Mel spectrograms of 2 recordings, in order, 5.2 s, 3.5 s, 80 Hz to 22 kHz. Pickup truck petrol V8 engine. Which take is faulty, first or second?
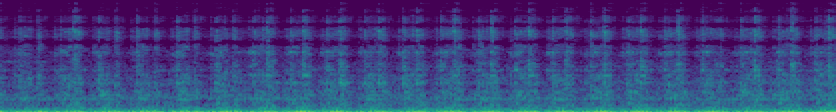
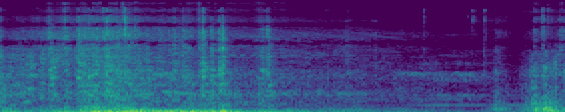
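second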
